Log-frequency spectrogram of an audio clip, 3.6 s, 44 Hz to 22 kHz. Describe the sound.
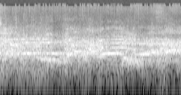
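A wrestling crowd at the 1995 Heatwave '95 event jeers a wrestler called Stormin' Norman. Many voices merge into a dense, steady roar that stays faint and even from start to finish.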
